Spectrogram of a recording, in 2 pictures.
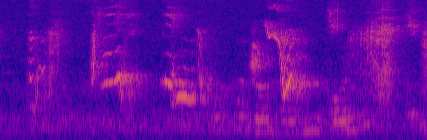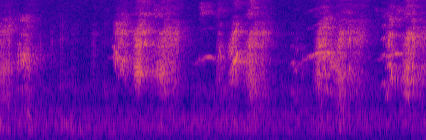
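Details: Superb lyrebird from Australian forests, a mimic of many sounds, giving a busy mix of squawks, short whistled slurs and harsh chattering bursts, with a low hum underneath.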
